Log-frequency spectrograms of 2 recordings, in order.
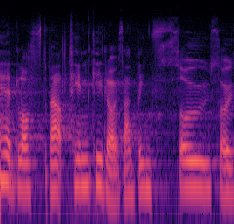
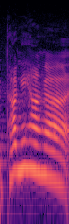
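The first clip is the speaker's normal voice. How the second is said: calling from hilltop; 6 semitones higher, 7 dB louder than usual. Retold or imitated. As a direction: call it out from the top of a hill. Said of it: "she used to call from the top of the hill".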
